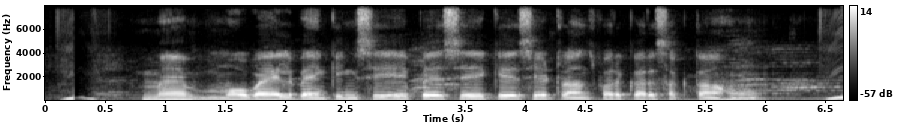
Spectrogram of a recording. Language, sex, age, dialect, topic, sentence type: Hindi, male, 31-35, Marwari Dhudhari, banking, question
